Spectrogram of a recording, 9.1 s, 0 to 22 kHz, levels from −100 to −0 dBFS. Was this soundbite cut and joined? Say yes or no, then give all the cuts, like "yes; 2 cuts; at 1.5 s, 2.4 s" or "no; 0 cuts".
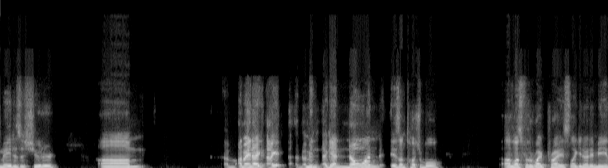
no; 0 cuts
